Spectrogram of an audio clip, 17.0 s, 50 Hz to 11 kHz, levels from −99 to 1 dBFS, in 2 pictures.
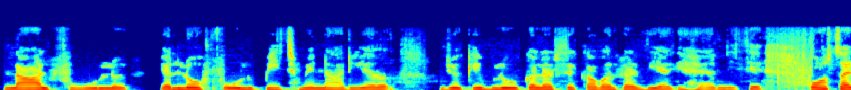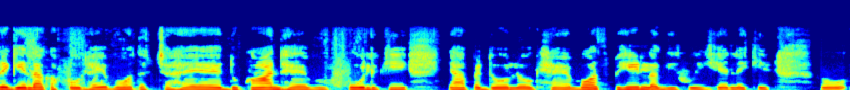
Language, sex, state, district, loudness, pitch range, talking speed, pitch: Hindi, female, Uttar Pradesh, Deoria, -17 LUFS, 200-215 Hz, 150 wpm, 210 Hz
